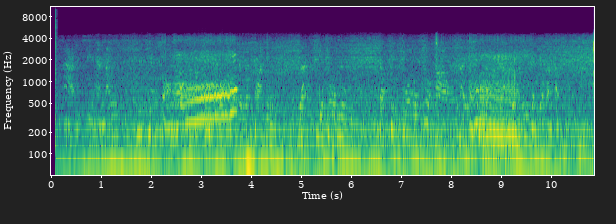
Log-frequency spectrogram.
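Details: Bajang, a female pet pug, asleep and snoring comfortably in a beanbag, her favourite spot; a low, steady rumbling snore runs underneath, with a few soft voiced sounds rising and falling in the middle and near the end.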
